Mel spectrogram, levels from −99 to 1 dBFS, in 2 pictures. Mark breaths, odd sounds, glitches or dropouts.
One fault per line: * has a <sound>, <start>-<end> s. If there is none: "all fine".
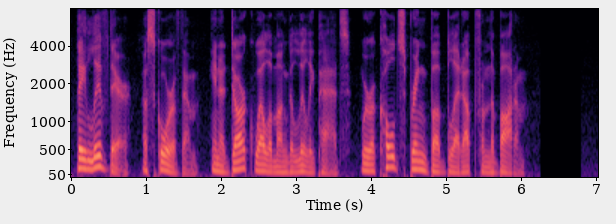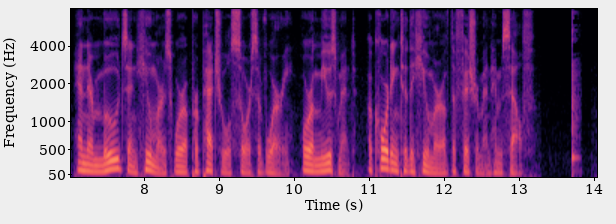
* has a thud, 13.7-13.8 s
